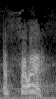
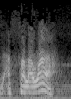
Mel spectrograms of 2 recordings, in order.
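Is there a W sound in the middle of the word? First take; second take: No; Yes. First: No w sound is pronounced in the middle. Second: A w sound is pronounced in the middle. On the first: The speaker calls it right. "it should read" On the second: The speaker calls it wrong. "if you read it literally, you read every letter"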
